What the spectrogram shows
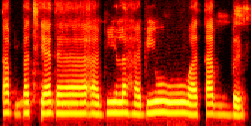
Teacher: Ditahan dulu tasydidnya baru dilepas qalqalahnya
